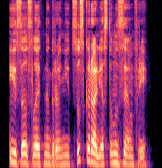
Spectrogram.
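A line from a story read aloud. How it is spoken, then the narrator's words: Growl. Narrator (Russian): рыкнул я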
